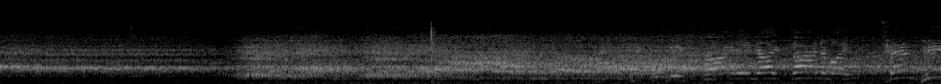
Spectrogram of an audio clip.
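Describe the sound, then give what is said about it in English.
Crowd at a wrestling event singing a song together, a dense, sustained roar of many voices that swells noticeably after about two seconds and stays loud to the end. “This is that crowd singing that song.”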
